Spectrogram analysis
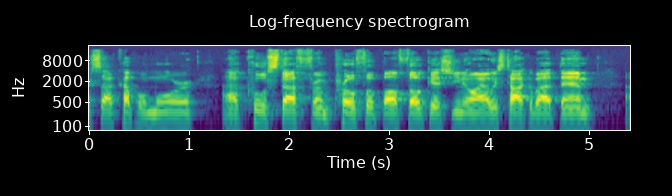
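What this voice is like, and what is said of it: Fading, worn-out voice. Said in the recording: “if you can't tell, my voice is starting to fade here. It's been a long night recording.”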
